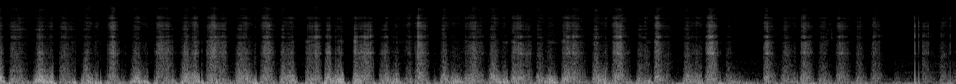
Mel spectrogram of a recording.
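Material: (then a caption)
Wood. A solid wooden spoon held by the handle has its bowl scratched fast by a thumb and short-nailed fingers. The rapid, uneven strokes make dry, dull rasping bursts, weighted toward the low end with little brightness. Each stroke dies away almost at once without ringing.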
